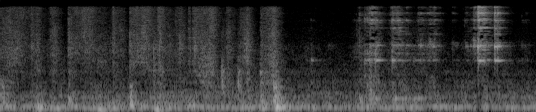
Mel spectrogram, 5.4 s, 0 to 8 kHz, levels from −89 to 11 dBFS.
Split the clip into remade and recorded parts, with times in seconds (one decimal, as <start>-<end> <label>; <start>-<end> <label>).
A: 0.0-5.4 recorded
